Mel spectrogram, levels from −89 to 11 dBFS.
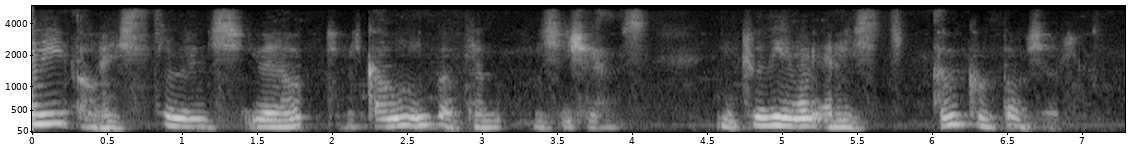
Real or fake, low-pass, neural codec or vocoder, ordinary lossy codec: fake; 5.4 kHz; codec, 24 kHz, 0.9 kbps, WavTokenizer, medium music audio release; AAC, 48 kbps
